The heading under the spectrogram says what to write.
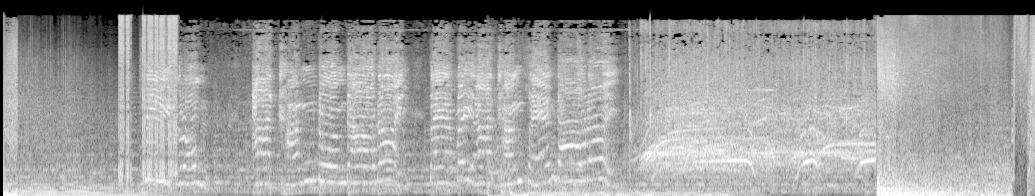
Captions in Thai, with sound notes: ี่กรงอาจขังดวงดาวได้แต่ไม่อาจขังแสงดาว [ปรบมือ]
